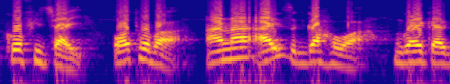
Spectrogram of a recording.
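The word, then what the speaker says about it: قهوة: কিছু বাঙালিরা উচ্চারণ করে গেওয়া, গেওয়া বলে। মূলত এই শব্দটা হলো গাহওয়া, এখানে কফ দিয়ে বলে, কফ হা ওয়াও গোলতা। তো অনেক বাঙালির উচ্চারণটা আমি এভাবে শুনছি, গেওয়া, আইজ গাওয়া, আইজ গেওয়া, আনাইজ গেওয়া, এভাবে বলে তারা। মূলত শব্দের উচ্চারণটা হবে আনাইজ গাহওয়া এভাবে। তো আপনারা যত ভালোভাবে শব্দের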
